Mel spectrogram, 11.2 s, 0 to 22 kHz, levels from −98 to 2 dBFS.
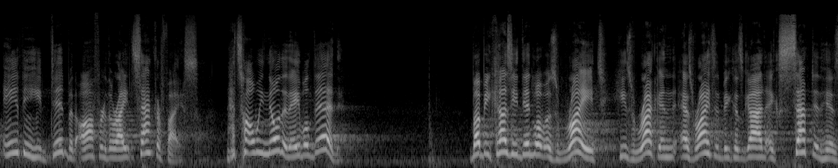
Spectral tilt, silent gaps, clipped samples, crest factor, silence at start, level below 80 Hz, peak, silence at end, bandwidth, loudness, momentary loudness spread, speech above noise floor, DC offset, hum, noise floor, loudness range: -4.5 dB/octave; none; under 0.1%; 20 dB; 0.05 s; -78 dBFS; -18 dBFS; 0 s; 16 kHz; -37 LUFS; 12 LU; 39 dB; under 0.1%; none; -76 dBFS; 5 LU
